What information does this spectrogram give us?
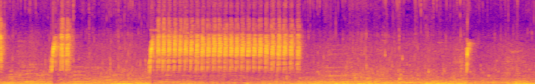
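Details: Song of a grey-headed canary-flycatcher, recorded for training cagebirds: a short buzzy burst, then a fast even rattling trill of about one and a half seconds, and a later brief chip, over faint hum.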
